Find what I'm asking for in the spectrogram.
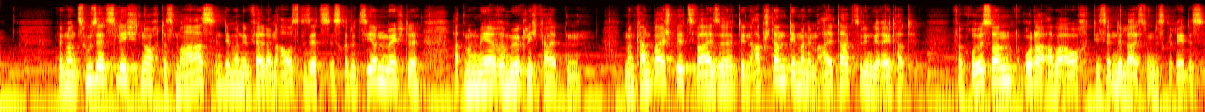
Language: German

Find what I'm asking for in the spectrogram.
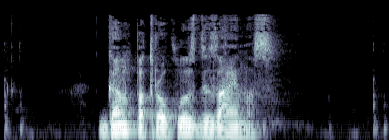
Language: Lithuanian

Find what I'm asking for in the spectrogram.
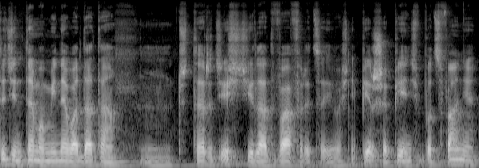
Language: Polish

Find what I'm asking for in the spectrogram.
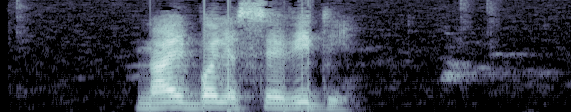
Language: Serbian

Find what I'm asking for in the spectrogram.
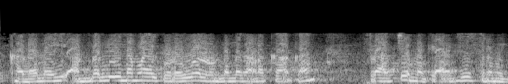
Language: Malayalam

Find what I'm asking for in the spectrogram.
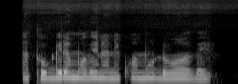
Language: Kikuyu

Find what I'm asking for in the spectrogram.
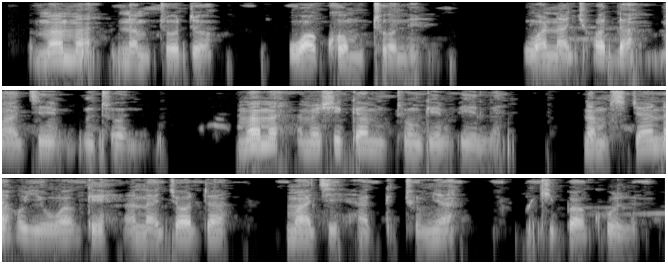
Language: Swahili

